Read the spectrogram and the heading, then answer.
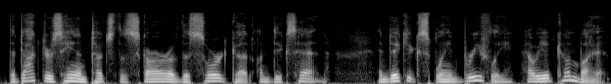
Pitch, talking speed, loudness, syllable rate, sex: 125 Hz, 225 wpm, -18 LUFS, 5.4 syllables/s, male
